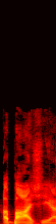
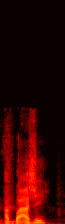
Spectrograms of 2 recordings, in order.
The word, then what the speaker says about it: Agbaji: Is it Oshai Agbaji? – Agbaji, I believe. – Agbaji? Okay.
